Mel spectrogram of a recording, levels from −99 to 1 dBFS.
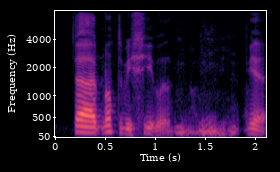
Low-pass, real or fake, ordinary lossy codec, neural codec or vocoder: none; fake; none; codec, 16 kHz, 2 kbps, FunCodec, trained on LibriTTS, 25 frames a second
